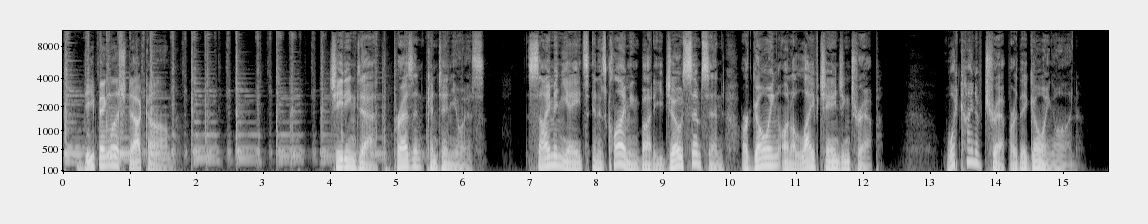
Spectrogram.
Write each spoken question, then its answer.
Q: What kind of trip are they going on?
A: They are going on a life-changing trip.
